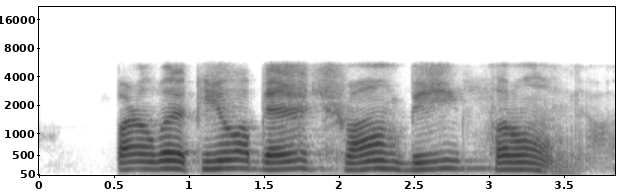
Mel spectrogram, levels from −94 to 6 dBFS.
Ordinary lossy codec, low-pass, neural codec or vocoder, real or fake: Opus, 24 kbps; 5.4 kHz; autoencoder, 22.05 kHz, a latent of 192 numbers a frame, VITS, trained on one speaker; fake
